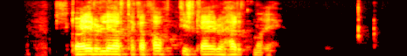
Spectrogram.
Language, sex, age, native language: Icelandic, male, 20-29, Icelandic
